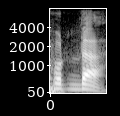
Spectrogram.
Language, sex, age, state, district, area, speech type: Odia, male, 30-45, Odisha, Kendrapara, urban, spontaneous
